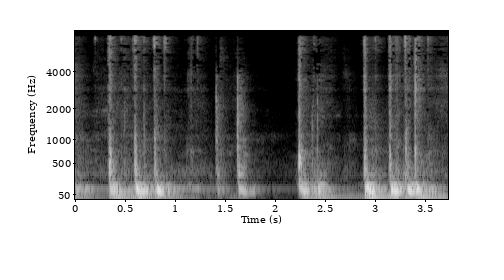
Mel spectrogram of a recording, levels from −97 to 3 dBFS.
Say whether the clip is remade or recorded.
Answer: remade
